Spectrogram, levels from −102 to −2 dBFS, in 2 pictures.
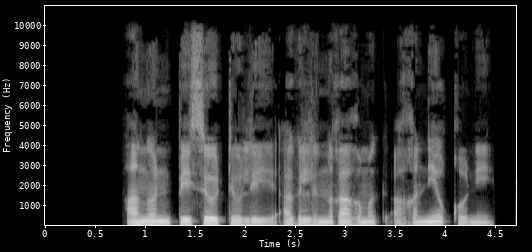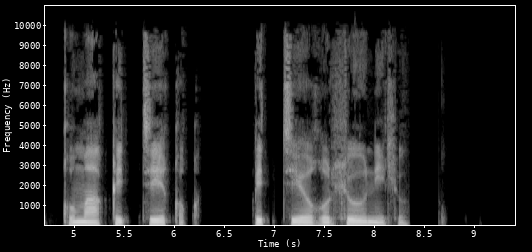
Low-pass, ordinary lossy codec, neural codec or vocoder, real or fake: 9.9 kHz; AAC, 64 kbps; none; real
